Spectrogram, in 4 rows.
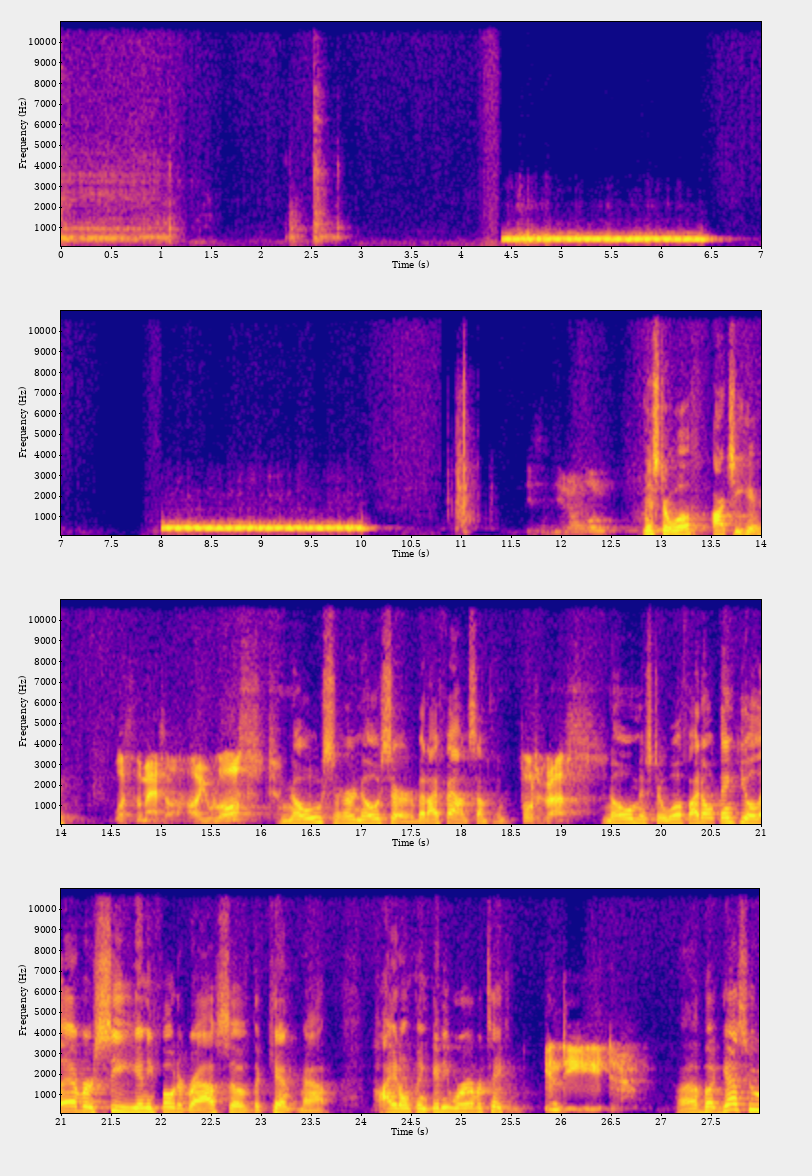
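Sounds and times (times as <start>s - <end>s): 
long steady telephone ringing tones on the line: 4.4s - 6.5s, 8.0s - 10.1s
speech: 12.9s - 26.1s, 27.2s - 27.9s.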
